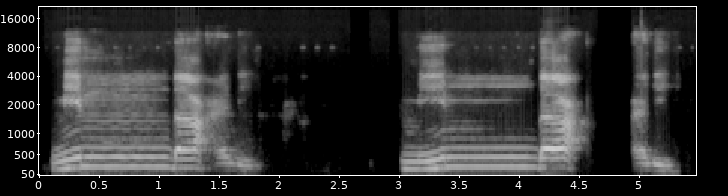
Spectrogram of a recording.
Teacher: diubah menjadi suara mim disertai dengan gunnah atau dengung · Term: iqlab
